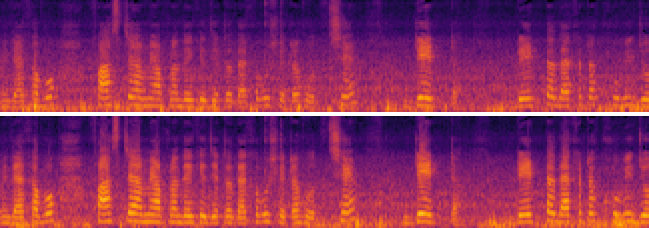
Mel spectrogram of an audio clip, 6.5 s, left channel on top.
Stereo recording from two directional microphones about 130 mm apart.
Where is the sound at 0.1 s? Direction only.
55° right (ahead or behind); by 3.5 s 80° right.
